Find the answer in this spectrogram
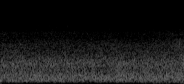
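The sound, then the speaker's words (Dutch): Sea waves wash steadily against the shore, a continuous broad roar of surf with a faint windy hiss, heard alone and at a moderate distance. “In de verte klinkt en weer klinkt de zee.”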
